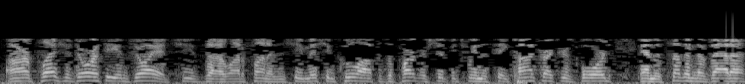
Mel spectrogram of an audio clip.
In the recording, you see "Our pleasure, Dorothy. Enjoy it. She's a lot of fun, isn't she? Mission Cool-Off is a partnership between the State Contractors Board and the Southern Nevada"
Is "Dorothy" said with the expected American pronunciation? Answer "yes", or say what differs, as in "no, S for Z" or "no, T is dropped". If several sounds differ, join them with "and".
yes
